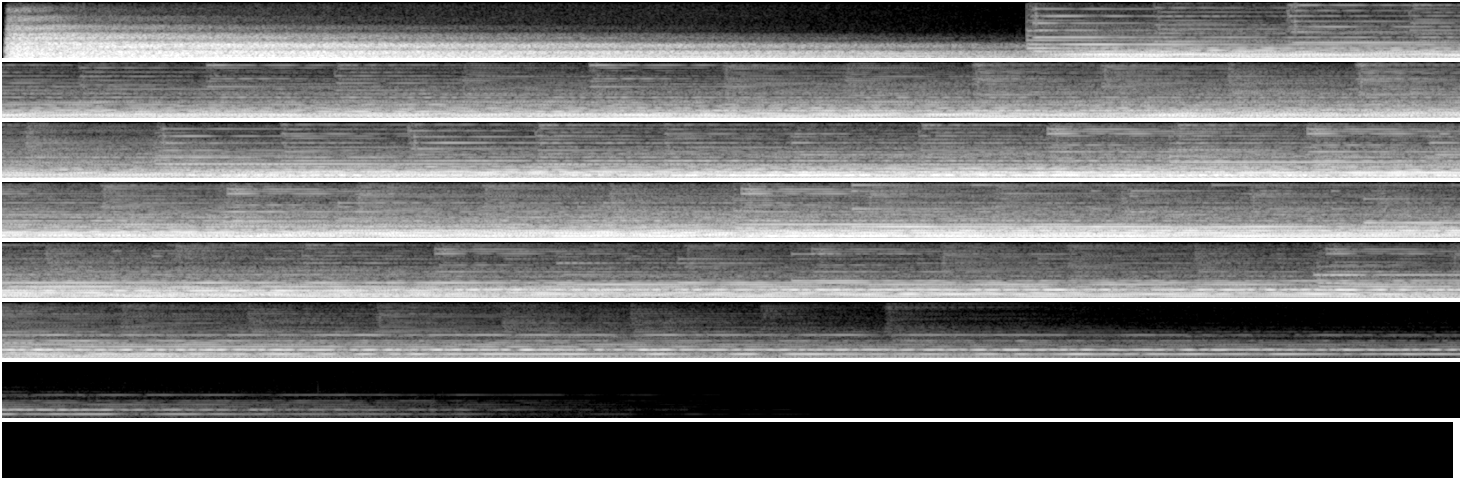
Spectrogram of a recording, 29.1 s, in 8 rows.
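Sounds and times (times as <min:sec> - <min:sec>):
mission failed music, alternate: 0:00.0 - 0:20.9.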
